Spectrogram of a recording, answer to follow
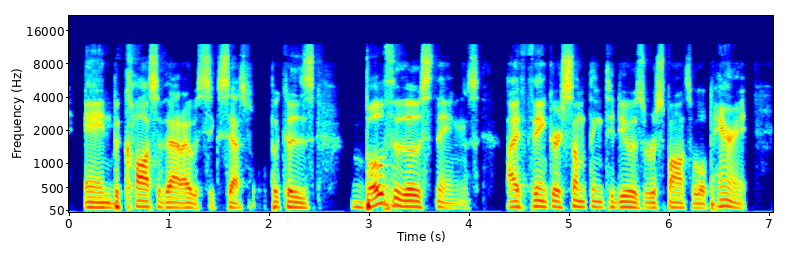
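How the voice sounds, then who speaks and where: In a dry, close recording with no echo and a quiet background, a man uses a normal speaking voice, fairly low in pitch, with fairly even intonation at a fairly quick pace. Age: 30s. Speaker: podcast host. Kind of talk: casual interview.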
